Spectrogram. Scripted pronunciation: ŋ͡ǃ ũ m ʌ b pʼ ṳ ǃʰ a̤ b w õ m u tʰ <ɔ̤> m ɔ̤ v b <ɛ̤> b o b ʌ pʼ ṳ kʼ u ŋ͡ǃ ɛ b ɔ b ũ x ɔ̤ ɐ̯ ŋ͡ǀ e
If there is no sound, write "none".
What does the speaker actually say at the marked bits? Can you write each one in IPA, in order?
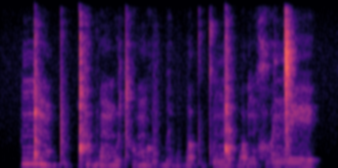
ɔ̤, ɛ̤

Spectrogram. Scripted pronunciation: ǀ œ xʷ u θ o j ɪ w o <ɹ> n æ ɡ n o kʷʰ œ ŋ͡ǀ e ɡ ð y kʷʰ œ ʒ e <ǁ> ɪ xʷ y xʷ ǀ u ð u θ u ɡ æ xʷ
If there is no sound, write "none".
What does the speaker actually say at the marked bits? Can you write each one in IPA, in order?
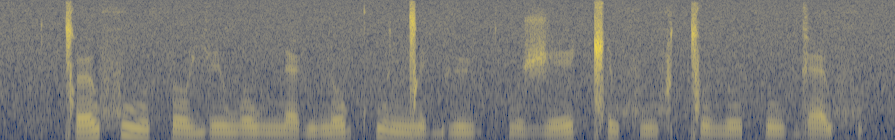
w, ǁ

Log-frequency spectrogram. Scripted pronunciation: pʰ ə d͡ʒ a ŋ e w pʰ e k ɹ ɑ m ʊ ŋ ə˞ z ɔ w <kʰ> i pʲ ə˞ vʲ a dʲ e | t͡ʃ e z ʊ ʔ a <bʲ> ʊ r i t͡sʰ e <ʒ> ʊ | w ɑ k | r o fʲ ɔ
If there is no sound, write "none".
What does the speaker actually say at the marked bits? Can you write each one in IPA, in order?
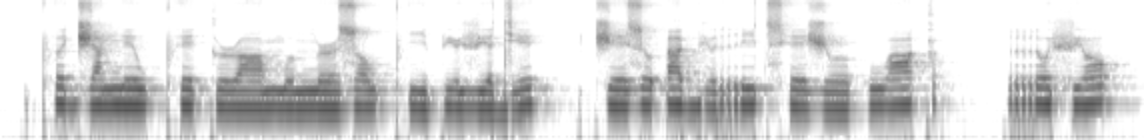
pʰ, bʲ, ʒ

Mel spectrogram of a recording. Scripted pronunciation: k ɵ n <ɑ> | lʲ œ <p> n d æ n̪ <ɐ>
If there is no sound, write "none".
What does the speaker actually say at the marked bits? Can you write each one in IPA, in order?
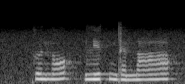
ɔ, t, ɑ

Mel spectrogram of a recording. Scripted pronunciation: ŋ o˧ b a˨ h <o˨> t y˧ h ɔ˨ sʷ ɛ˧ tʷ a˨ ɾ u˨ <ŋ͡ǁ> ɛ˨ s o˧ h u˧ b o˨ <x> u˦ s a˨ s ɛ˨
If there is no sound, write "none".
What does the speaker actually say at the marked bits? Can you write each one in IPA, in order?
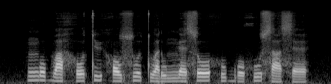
o˨˦, ŋ, x

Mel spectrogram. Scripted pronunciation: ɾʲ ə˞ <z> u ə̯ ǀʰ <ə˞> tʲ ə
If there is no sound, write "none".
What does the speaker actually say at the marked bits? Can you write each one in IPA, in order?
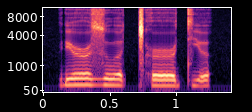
z, ə˞

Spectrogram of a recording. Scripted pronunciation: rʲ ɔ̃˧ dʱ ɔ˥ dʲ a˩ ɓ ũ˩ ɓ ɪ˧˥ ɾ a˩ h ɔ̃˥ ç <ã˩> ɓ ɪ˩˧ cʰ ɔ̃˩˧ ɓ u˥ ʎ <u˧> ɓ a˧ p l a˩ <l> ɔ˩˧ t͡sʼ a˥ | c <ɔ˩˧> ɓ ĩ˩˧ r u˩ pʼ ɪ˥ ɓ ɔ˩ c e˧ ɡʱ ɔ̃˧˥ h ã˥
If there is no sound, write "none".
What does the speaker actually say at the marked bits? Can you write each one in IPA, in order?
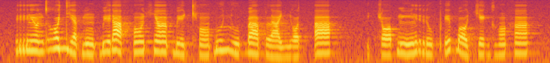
ã˥, u˩˧, ʎ, ɔ˩˧

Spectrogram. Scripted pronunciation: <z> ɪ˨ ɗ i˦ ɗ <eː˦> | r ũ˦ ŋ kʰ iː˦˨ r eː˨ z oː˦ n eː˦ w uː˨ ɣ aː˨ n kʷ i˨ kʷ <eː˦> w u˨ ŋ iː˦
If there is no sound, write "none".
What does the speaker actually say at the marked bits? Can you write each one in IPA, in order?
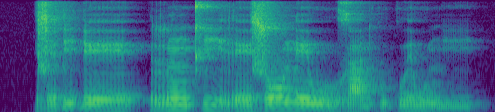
z, eː˦, eː˦

